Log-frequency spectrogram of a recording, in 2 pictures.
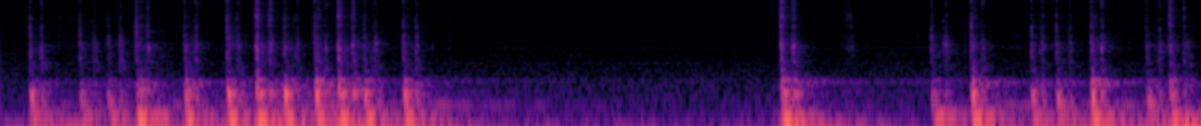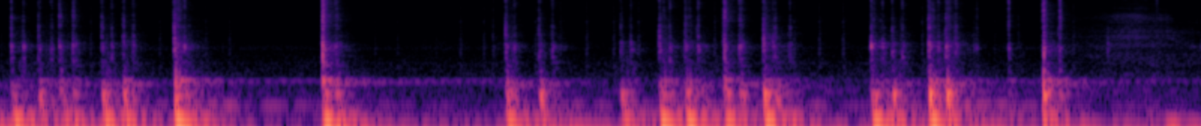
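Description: Typing on a computer keyboard: quick runs of keystrokes, a pause of about two seconds after the first run, then more bursts of typing with a few harder single key strikes.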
